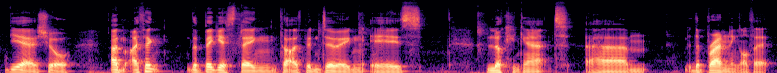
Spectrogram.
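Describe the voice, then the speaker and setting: A man with a very low-pitched voice that sounds nasal and congested with a slight cold. He talks casually, as the host of a podcast. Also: slow. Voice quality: nasal, stuffed-up voice.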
